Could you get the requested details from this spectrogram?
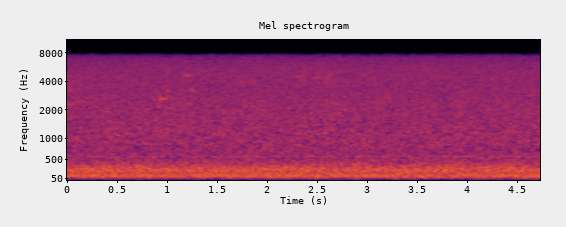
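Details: Only a dense, even hiss like heavy rain or rushing water is heard, with no animal voice.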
